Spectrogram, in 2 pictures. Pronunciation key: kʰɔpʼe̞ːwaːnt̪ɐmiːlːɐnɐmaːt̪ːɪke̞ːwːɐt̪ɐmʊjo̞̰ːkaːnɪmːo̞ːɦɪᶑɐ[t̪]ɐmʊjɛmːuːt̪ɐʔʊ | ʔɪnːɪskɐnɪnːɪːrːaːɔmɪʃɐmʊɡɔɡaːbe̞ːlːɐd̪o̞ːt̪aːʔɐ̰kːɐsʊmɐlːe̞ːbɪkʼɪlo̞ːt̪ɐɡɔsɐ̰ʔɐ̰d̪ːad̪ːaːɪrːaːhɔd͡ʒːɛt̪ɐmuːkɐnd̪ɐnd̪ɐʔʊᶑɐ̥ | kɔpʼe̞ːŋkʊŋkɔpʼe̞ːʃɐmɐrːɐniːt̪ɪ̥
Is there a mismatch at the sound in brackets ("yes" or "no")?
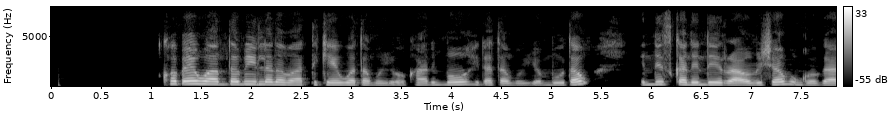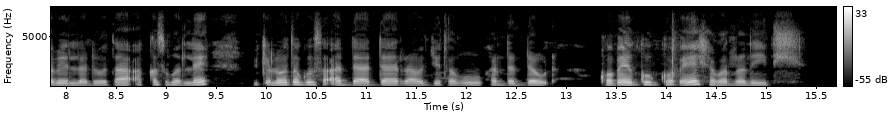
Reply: no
